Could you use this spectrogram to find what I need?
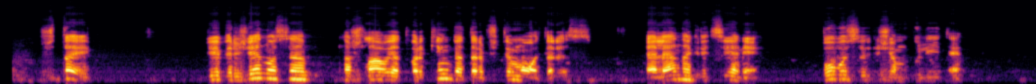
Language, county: Lithuanian, Marijampolė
